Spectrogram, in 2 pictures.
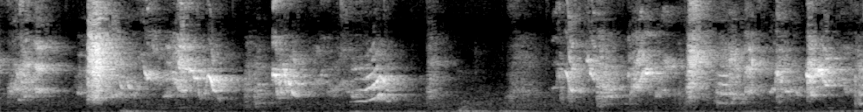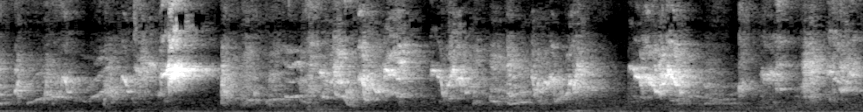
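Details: Bonded pair of peach-faced lovebirds kept as pets near their nest box, the female going in and out, giving scratchy, high chattering chirps and squawks in irregular bursts, with no talking or music.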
